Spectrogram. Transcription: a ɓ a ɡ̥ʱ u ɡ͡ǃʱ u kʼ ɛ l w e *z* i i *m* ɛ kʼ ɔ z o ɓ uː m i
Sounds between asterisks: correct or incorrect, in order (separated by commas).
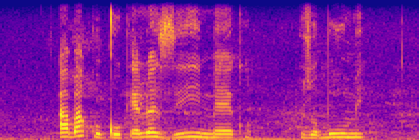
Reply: correct, correct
